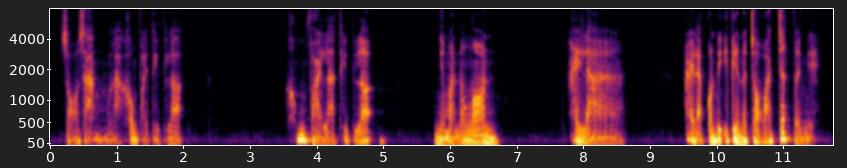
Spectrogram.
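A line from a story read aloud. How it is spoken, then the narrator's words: Old man muttering. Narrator (Vietnamese): lão lẩm bẩm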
